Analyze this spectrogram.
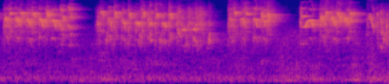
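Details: Sogon birds calling as a colony for luring: bursts of dense high chirping about a second long, separated by short quiet gaps, with a rising whistle near the end.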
